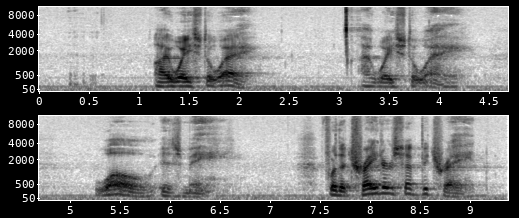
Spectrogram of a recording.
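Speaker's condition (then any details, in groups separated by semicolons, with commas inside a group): No condition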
